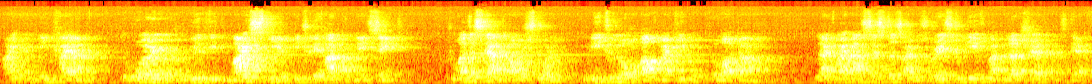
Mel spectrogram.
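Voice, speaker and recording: A man's voice: mid-range voice, normal speed, pushed and bright, lightly acted. A man playing an intense jungle warrior recalling a violent boyhood, declaimed in a readers' theater recital. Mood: grave. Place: large indoor recital hall, distant microphone. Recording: very echoey hall, distant, faint noise.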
